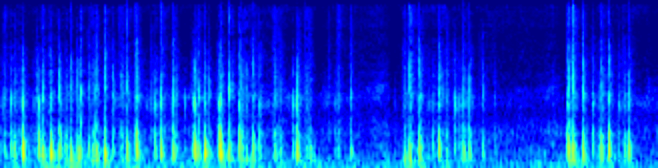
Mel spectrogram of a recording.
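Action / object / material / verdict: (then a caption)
tap / laminated cardboard hardcover book / laminated cardboard / none. Fingernails tap quickly on the laminated cardboard cover and yellow spine area of a hardcover Jungle Book. Short, dry clicks with a low-mid body come in rapid bursts separated by brief pauses, each tap dying away almost instantly.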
